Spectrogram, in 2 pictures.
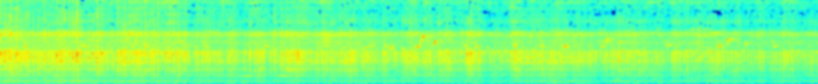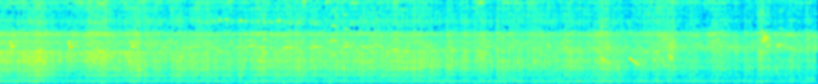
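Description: A roller coaster train clatters and rattles steadily up a wooden track, slowly growing fainter.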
